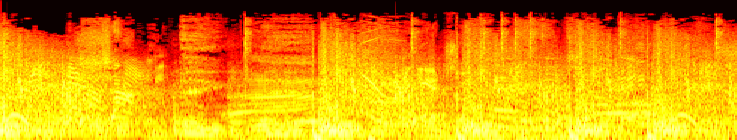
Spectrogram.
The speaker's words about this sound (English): Oh, that was close. Oh my gosh. He shot me.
